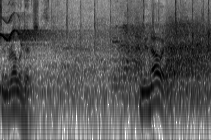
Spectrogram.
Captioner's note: audience member whistles; laughter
